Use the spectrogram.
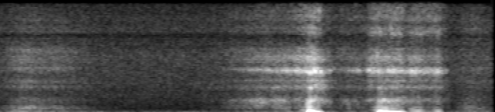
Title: Zeus has the cutest snore! #pitbull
